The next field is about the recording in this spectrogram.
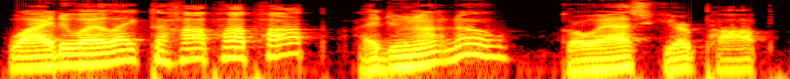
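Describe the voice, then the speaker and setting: Small carefree storybook hopper played by an older man, sing-song, pitch leaping about, dry sound. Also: wildly swooping pitch, normal speed, no room sound. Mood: bouncy, carefree. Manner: bouncy, rhythmic, sing-song. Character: small hopping storybook creature, bouncy and carefree.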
